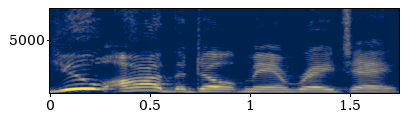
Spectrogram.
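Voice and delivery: loud, full-chested, confident, bold delivery, acted out. Retelling a man's public accusation: imitating a bold accusation. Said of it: "He said that with his whole chest".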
